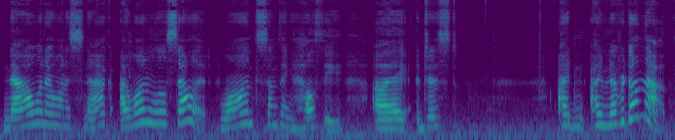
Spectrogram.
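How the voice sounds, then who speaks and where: A woman in her twenties talking casually to her viewers, chatty and quick to laugh. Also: high-pitched, a little hiss or hum. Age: 20s. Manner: chatty, laughs often, animated. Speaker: vlogger. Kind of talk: casual talk to camera.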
